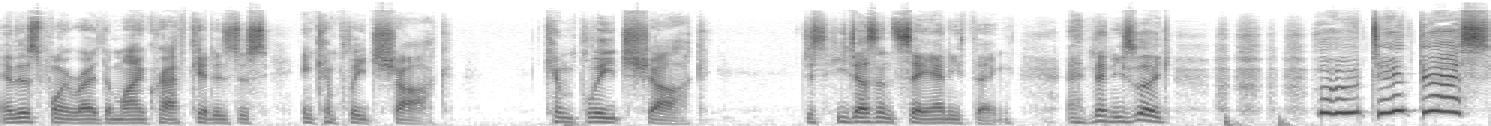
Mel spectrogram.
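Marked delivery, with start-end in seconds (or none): 8.8-9.9 put-on very high, tearful, whimpering, crying voice. Retelling a story, the speaker acts out the Minecraft kid; imitating a crying, whimpery voice. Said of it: "a kind of like a crying, whimpery voice".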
